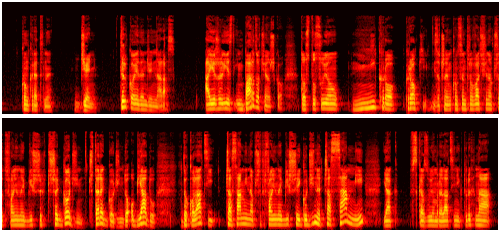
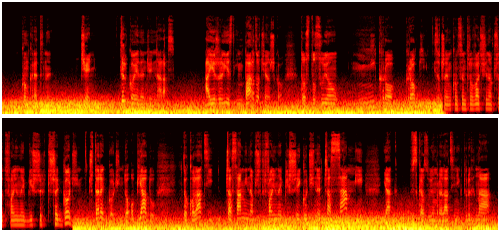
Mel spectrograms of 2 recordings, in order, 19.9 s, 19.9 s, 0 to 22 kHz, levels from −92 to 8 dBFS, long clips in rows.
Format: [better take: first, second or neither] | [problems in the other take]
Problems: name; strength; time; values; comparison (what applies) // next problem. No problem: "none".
first | low rumble; loud; until 9 s and from 11 s on; 4 dB below the speech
